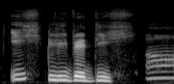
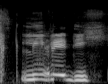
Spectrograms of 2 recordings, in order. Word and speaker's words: Ich liebe dich: Ich liebe dich. Did I say it right? Yes. Ich liebe dich.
